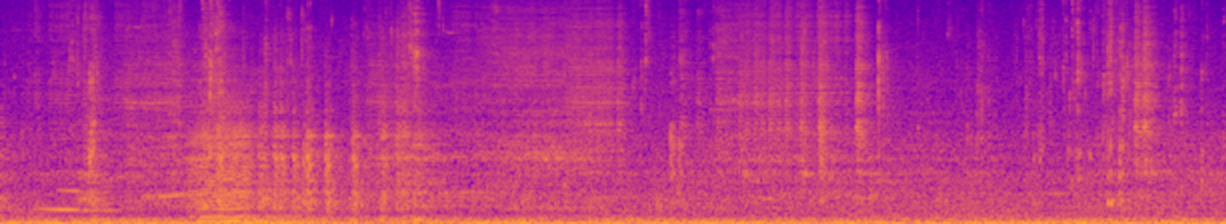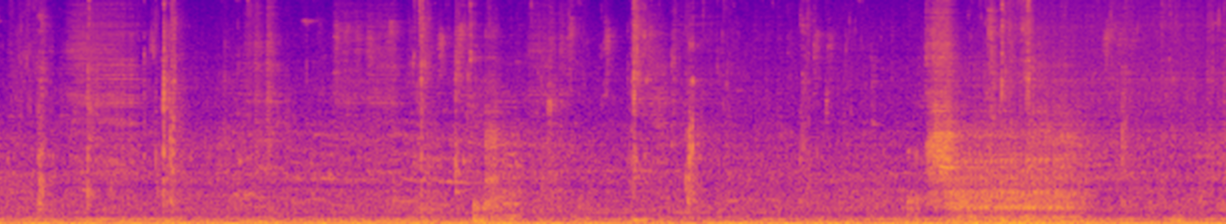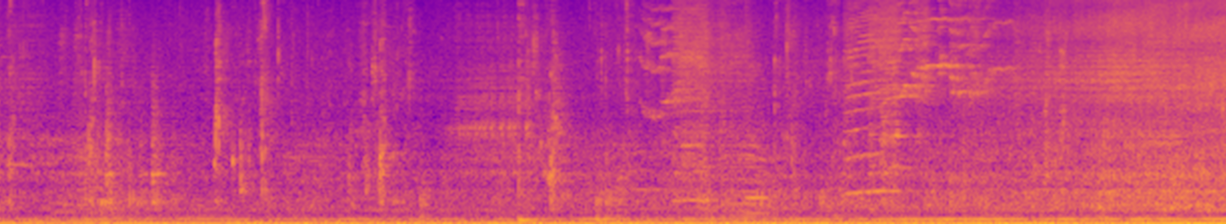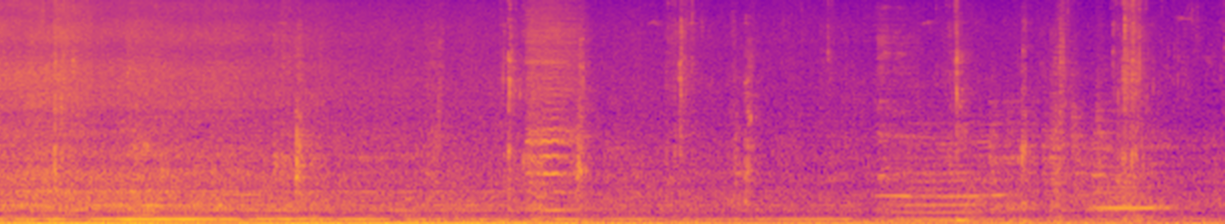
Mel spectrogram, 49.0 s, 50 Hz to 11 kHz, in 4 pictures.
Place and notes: berlin: eichenstraße - the city, the country & me: squeaking boat
squeaking ship, waves lapping against the quay wall, passing motorboats
the city, the country & me: october 5, 2014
